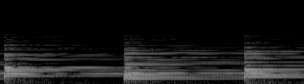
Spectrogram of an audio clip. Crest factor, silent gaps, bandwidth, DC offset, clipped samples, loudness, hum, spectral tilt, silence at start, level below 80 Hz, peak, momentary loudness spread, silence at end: 16 dB; none; 7.4 kHz; under 0.1%; under 0.1%; -37 LUFS; none; -7 dB/octave; 0 s; -68 dBFS; -20 dBFS; 12 LU; 0 s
